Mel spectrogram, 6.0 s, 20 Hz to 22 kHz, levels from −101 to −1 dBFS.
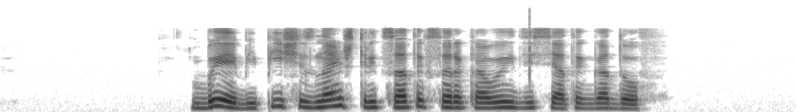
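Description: A speech recording carrying one electrical switching spike at 3.97 s, a single sharp snap peaking around −20 dBFS that sits on top of the speech rather than interrupting it, unlike a dropout click. It is most likely a nearby switch or static discharge arcing into the audio line.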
